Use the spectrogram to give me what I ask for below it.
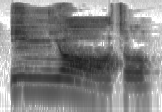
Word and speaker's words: ignoto: Next word, ignoto. So ignoto. So it's an N. Right, I made a funny face, but right, it's an N and then a Y.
